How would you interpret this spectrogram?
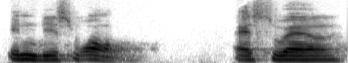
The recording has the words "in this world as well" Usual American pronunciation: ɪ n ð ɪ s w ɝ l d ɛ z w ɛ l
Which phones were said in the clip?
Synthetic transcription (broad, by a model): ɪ n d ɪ s w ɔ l ɛ s w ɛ l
